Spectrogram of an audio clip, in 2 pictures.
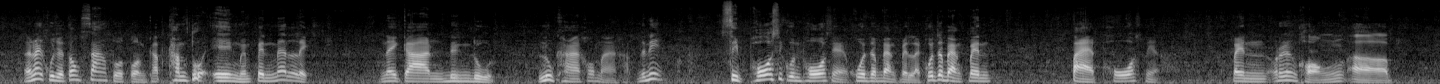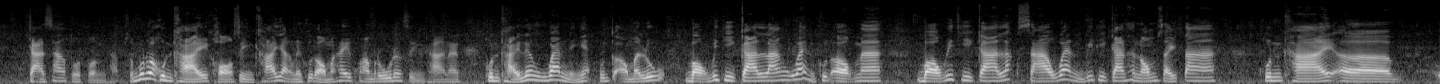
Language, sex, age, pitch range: Thai, male, 20-39, 135-180 Hz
